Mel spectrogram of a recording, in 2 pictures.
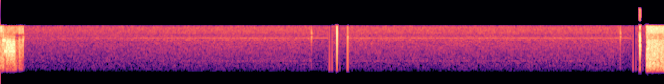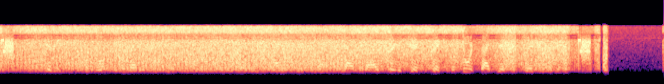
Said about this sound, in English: Talking to me, you were all static.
